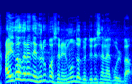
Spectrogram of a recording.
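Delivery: ordinary talk, nothing marked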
